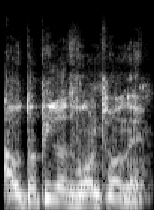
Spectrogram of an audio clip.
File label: Speech Autopilot Enabled, PL; World Of Warships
